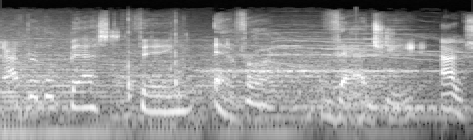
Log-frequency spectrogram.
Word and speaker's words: Vaggie: the best thing ever vagy it's pronounced vaggi big massive puncture wound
